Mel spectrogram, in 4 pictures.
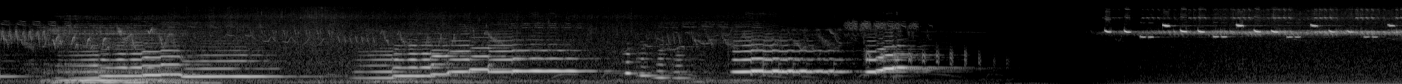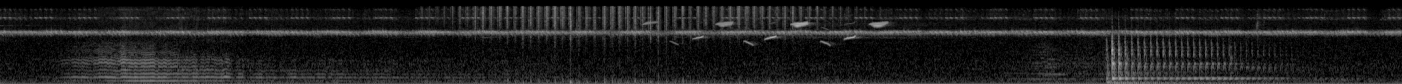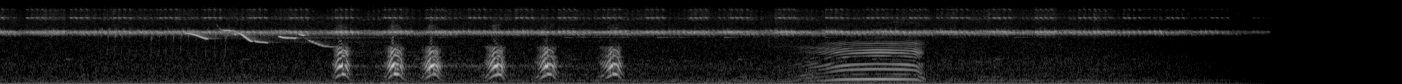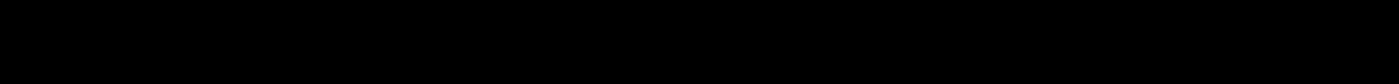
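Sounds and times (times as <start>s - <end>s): crickets trilling: 11.0s - 40.5s
short animal calls: 31.4s - 34.3s.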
